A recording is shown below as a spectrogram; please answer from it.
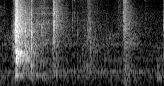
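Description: Ice clattering inside a metal cocktail shaker as the last of a shaken drink is strained out, with one sharp, loud clatter a quarter second in and a couple of lighter knocks after it. Another knock near the end as the shaker is put down.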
